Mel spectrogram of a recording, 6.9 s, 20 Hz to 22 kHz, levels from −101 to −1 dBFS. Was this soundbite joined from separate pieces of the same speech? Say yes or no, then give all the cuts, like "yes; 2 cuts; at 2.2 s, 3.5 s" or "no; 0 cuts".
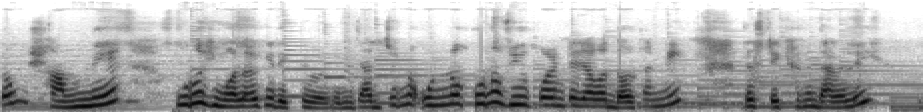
no; 0 cuts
